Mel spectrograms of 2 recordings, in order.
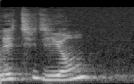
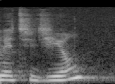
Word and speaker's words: étudiant: Un étudiant. Un étudiant. And that's a male student. Une étudiante. Une étudiante. That's a female student. Again, this letter is silent.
